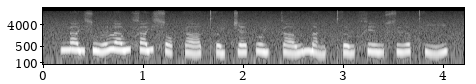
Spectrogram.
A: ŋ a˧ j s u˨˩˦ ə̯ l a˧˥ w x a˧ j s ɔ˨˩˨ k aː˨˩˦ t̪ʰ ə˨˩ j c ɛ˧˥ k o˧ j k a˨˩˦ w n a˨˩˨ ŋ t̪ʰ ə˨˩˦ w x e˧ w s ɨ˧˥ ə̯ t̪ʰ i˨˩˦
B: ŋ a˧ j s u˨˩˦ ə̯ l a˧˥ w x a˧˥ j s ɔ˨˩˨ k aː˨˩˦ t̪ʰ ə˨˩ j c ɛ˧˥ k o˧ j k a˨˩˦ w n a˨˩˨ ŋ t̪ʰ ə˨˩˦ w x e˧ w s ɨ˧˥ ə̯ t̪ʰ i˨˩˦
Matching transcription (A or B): B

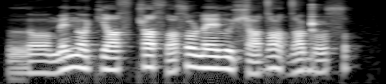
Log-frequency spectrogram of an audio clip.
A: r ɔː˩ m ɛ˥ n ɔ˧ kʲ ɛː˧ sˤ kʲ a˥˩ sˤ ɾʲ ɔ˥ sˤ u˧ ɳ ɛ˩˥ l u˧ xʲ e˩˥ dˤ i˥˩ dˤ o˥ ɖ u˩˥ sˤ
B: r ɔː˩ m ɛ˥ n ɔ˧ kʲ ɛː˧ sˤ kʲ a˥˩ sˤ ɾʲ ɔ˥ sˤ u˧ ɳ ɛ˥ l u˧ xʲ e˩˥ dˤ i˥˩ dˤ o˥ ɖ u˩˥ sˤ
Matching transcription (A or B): B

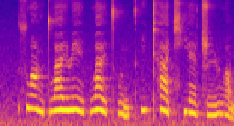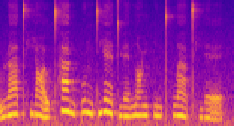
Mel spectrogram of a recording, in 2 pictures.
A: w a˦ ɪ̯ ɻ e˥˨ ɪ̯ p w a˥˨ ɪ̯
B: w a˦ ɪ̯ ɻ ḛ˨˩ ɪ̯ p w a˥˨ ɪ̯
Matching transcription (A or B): A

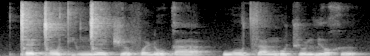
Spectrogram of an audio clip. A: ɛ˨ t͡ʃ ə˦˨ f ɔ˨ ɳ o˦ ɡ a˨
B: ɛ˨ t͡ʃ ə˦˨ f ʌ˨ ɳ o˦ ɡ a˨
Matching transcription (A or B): B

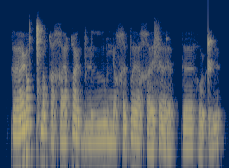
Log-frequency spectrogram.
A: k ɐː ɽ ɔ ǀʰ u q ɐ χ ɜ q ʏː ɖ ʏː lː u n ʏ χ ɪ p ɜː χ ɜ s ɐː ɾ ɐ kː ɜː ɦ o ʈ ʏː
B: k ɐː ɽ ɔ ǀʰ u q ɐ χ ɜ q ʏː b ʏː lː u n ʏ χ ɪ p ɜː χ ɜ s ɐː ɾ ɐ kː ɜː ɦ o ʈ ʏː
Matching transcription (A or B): B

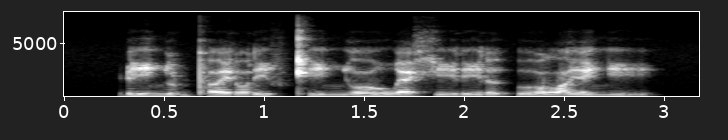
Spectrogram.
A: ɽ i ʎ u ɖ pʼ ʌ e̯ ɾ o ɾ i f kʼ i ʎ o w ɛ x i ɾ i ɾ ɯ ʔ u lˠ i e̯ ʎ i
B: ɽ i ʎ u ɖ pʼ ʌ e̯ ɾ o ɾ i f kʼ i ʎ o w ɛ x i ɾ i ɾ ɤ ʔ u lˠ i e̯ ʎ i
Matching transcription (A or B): A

